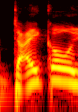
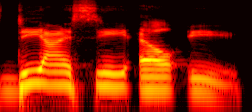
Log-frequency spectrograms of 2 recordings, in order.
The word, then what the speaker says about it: Dicle: Researchers from Dickel University. Hold on. I don't know that I pronounced that correctly. It's Dicle.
